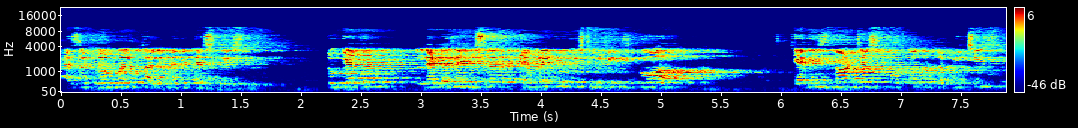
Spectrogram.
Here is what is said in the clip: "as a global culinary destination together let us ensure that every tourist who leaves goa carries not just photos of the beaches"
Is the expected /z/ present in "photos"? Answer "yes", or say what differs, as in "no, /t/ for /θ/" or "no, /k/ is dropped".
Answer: no, /z/ is dropped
